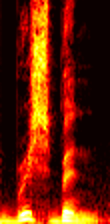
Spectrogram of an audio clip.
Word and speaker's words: Brisbane: Sa amin sa Australia sa sa Brisbane alam niyo po yung bris hindi pala Brisbane yan. Ang bigkas pala diyan na ul ay Brisbane ah sa may Queensland.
